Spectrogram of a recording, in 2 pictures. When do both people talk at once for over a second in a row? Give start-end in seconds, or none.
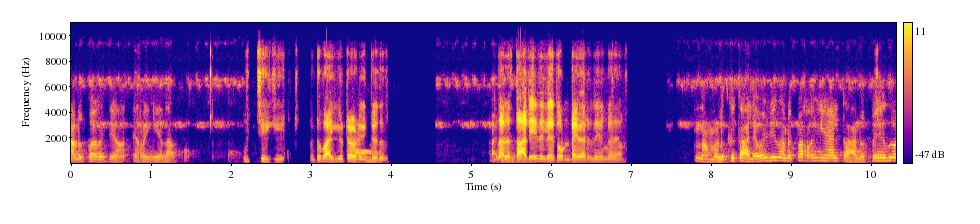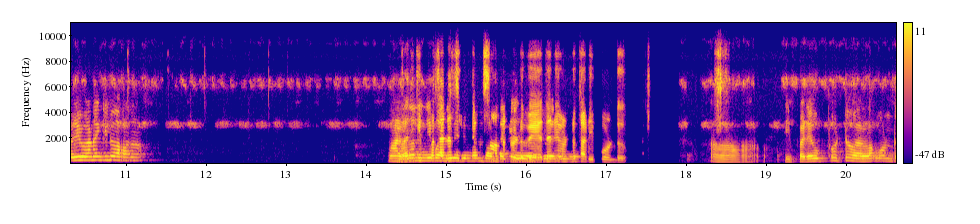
14.3-16.6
